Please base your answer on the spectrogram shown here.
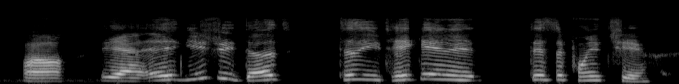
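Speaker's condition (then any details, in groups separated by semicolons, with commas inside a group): Traumatic brain injury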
